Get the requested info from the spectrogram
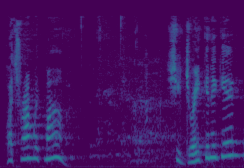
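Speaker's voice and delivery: high, hammed-up kid asking dad; mock worried kid. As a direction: play a nosy child fretting about mom. Kid asking dad about mom.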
